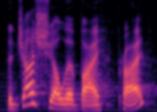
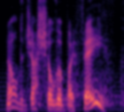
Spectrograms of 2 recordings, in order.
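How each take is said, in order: First: Mock misquote, slow and deliberate; wrong version on purpose. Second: Corrected, rising on faith; the correct version. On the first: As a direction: say the wrong word as a setup. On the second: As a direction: set it right, leaning on faith. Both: Shown as a demonstration.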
